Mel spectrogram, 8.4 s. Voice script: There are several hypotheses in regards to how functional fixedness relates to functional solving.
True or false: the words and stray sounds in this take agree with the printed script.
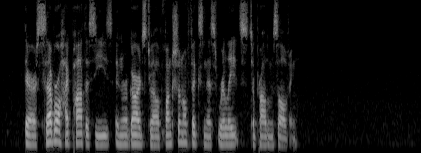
false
